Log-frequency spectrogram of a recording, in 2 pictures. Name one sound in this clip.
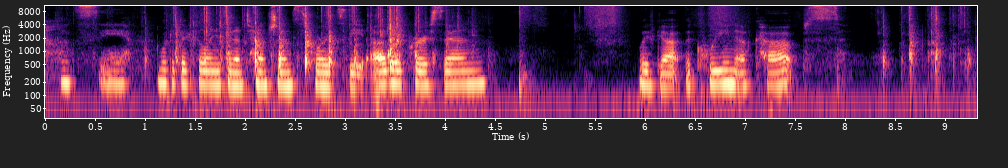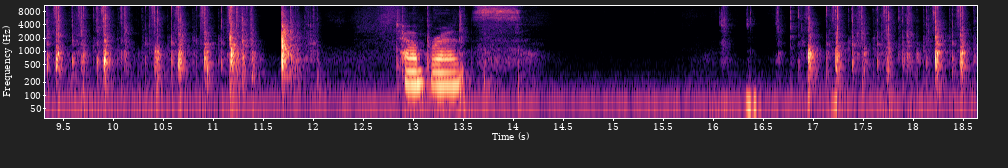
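A deck of cards is shuffled with quick, crisp flicks.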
